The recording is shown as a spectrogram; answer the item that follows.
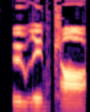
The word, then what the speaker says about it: улыбка: Pronounced улыбка in Russian.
